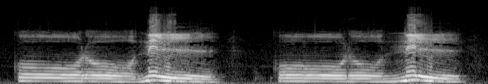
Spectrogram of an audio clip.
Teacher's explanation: coronel es una palabra aguda sin tilde porque lleva la mayor fuerza de voz en la última sílaba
